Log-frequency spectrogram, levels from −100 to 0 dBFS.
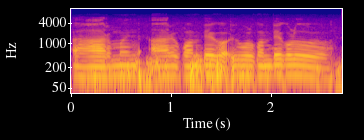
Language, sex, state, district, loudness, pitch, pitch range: Kannada, male, Karnataka, Koppal, -18 LUFS, 110 Hz, 105-115 Hz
